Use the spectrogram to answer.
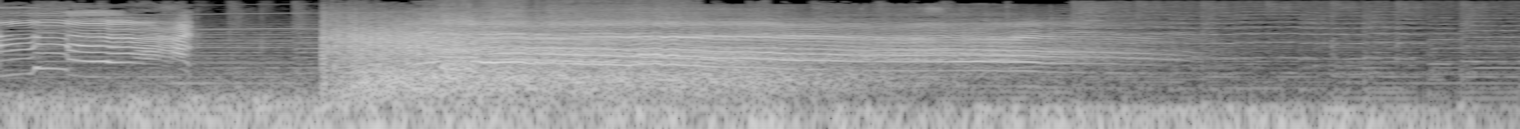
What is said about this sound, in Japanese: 剣に集めた魔力が重すぎてもうバランスが取れないどんどん大きくなってますよおのれ我らを道連れにするつもりかそんなこと言われたってこれどうやって小さくするのか知らないもん嘘だわもうもうダメだ爆発する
